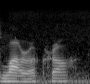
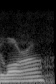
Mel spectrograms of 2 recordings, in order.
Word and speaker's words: Lara Croft: Yeah, But you are right, it is Lara Croft. It's not meant to be Laura.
